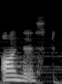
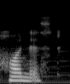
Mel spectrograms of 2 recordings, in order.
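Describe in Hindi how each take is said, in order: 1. इस शब्द की शुरुआत स्वर ध्वनि से होती है। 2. इस शब्द की शुरुआत h ध्वनि से होती है। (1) "we pronounce this word as ऑनेस्ट" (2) "not हॉनेस्ट"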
